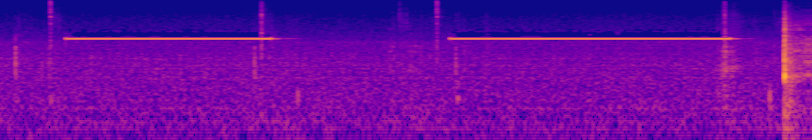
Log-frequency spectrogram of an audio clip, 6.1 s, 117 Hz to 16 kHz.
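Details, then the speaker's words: Air switch for a gas burner (vertical-mount diaphragm), multimeter on continuity across its micro switch: two clean, steady high beeps of about 1.5–2 s as very light suction closes the switch; normal continuity, contacts working properly. "the other thing I've got here is I've got my multimeter and it's set on continuity you can hear it ring out if we connect the leads of our meter onto this micro switch"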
